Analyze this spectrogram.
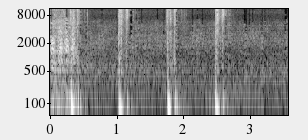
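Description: Heavy footsteps thud on sand.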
